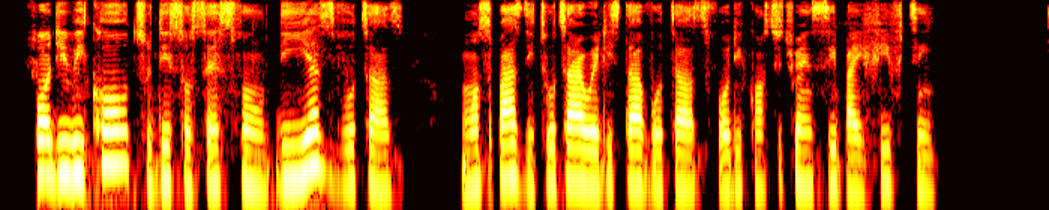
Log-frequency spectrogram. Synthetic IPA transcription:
fɔdiɹikʰɔltʰudesɔksɛsfuldijizvotʰaz | mɔspas̬ditʰotʰalɹɛd͡ʒistavotʰazfɔdikɔ̃nstit͡ʃuɛ̃nsibaɪfiftʰĩn

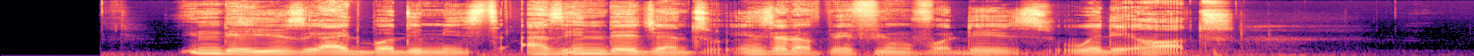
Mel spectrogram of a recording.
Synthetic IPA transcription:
ĩndejuzɹaɪt̚bɔdimista̰zĩnded͡ʒɛ̃nt̩ḭ̃nstɛdɔvpefjumfɔ̰dezwedḛhɔ̰t

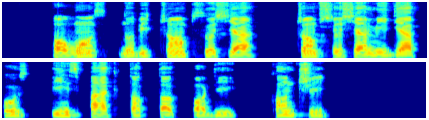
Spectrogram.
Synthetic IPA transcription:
fɔwɔ̃nsnobitɹɔ̃psoʃa | tɹɔ̃mpsoʃalmidiapost̚b̥ĩnspaktɔk̚tɔk̚fɔdi | kɔ̃ntɾi

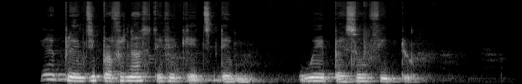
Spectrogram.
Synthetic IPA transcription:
ɡɛplentipɾɔfɛʃɔnalsatifikʰḛtdɛm | wepɛsũnfidṵ

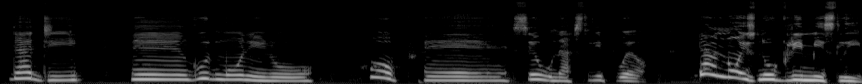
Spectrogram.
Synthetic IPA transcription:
dadi | ɛɡud̚mɔnĩno | hop | ɛ | sewunaslipwɛl | danɔɪsnoɡɹĩmĩslip̚

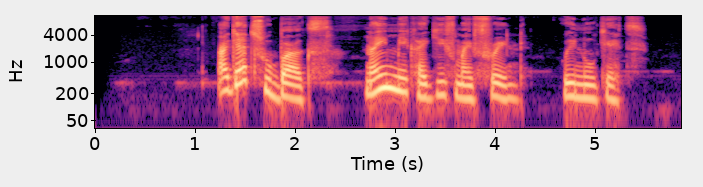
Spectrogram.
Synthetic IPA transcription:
ʔaɪɡɛtʰːubaɡs | naĩmekʰaɪɡivmaɪfɹɛ̃nd | wenoɡɛt

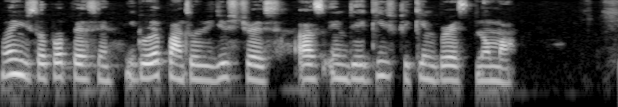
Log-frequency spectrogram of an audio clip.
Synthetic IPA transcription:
wɛ̃njusɔpɔt̚pɛsĩniɡohɛpãntoɹidjustɹɛsasḭ̃mdeɡivpikĩnbɹɛstnɔ̃ma

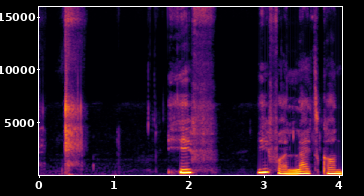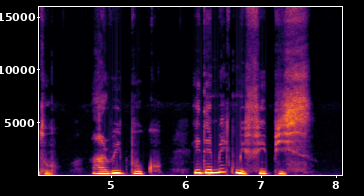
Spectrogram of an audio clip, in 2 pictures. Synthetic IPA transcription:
if | ifalaɪtkʰãndu | ãnɹid̚buk | idemekmifipʰis

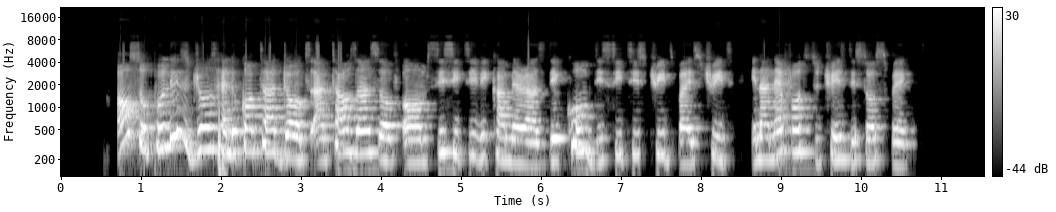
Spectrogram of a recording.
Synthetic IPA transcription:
ɔlˠsopolisdɹɔ̃dhɛlikɔp̚tadɔɡsãntʰaʊzãnsɔvɔmsisitʰivikamɛɹazdekʰõmdisitʰistɹitbaɪstɹit | ĩnãnɛfɔttutʰɹes̬disɔspɛk̚t

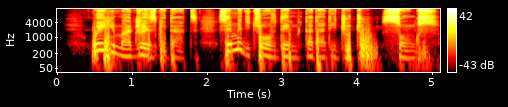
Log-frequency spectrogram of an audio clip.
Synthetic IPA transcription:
wehĩmadɹɛsbidat | semĩditʰuɔvdɛ̃mɡ̥adadidutʰusɔ̃ŋɡs

